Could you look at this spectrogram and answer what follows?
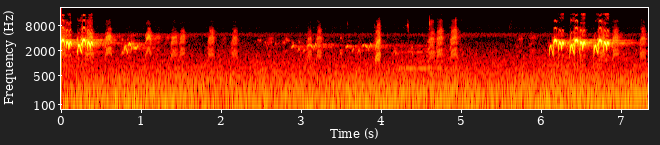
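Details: Vigorously singing sooty-headed bulbul: a loud, rapid cluster of bright chattering notes opens and closes the recording, with softer scattered chirps and short warbles between.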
